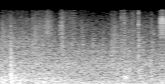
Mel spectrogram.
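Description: The sliding side door of a Winnebago Travato camper van being rolled open along its track, with a few light knocks and rattles. A steady low wind rumble on the microphone runs underneath.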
